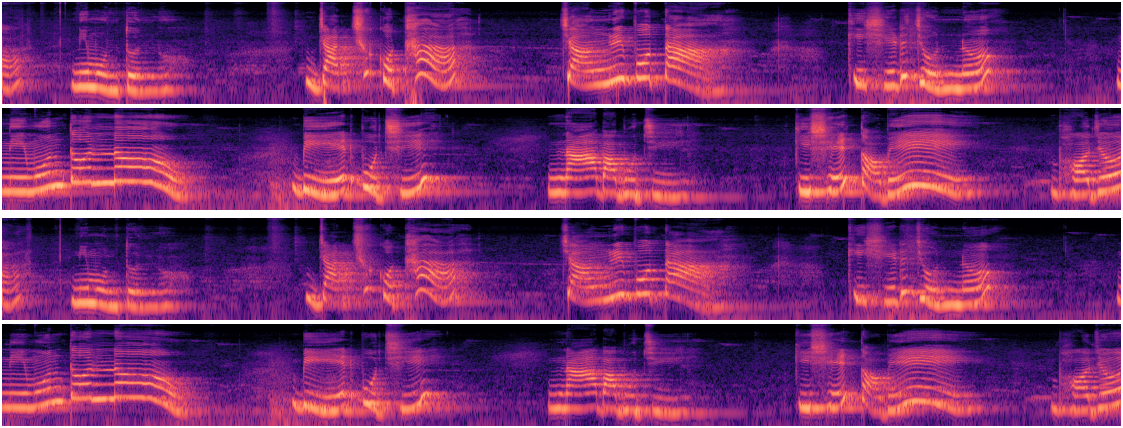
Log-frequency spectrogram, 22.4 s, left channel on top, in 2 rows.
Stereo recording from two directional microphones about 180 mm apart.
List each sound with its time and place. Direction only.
0.8 s a woman's voice: 5° left (ahead or behind)
1.2 s a woman's voice: 20° left (ahead or behind)
3.0 s a woman's voice: 15° left (ahead or behind)
8.4 s a woman's voice: 15° left (ahead or behind)
11.4 s a woman's voice: 10° left (ahead or behind)
12.3 s a woman's voice: 20° left (ahead or behind)
14.2 s a woman's voice: 15° left (ahead or behind)
16.6 s a woman's voice: 20° left (ahead or behind)
19.1 s a woman's voice: 20° left (ahead or behind)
